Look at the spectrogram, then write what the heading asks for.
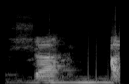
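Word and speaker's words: שֵׂעָר: So write it in the English spelling or the phonetics is spelled A-I-R, right? And you just add an S to make it sha'ir.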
